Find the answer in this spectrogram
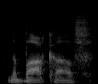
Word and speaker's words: Nabokov: like I read this book called My Dark Vanessa recently, um, which title is from Pale Fire from Vladimir Nabokov or Nabokov is how you pronounce.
